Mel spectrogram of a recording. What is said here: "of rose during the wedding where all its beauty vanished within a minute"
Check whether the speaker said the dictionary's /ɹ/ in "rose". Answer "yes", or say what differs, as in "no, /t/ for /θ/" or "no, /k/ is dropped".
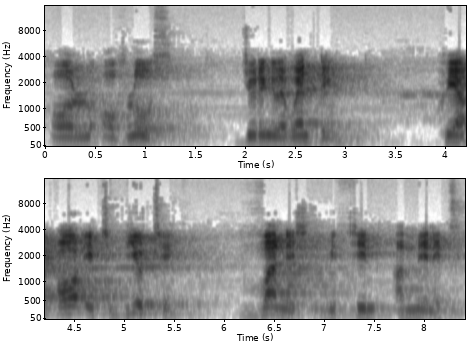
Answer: no, /l/ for /ɹ/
